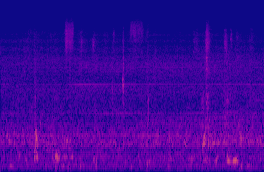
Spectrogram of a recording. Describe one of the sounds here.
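A finger taps on a touchscreen.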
